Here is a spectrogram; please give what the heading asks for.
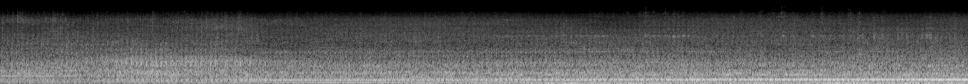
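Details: John Deere 755 tractor running the hydraulic leaf vac material collection system: steady, even engine note with the tone creeping slightly higher, no misses or knocks; normal running.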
